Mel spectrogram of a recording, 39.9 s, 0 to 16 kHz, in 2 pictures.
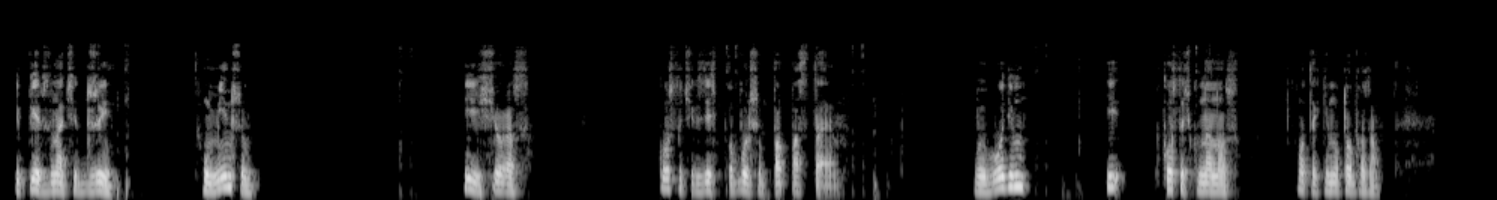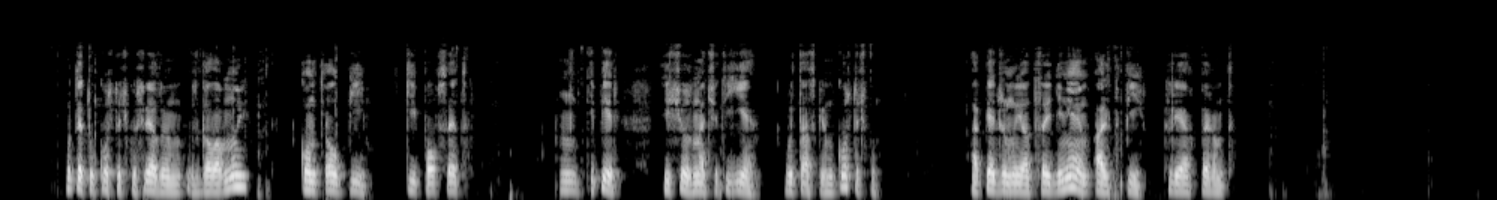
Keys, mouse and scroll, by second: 1.5 g, 6.3 e, 10.2 e, 11.6 e, 20.5 click, 22.4 shift+click, 24.1 ctrl+p, 27.6 click, 29.5 e, 32.2 click, 34.6 alt+p, 37.4 alt+p.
